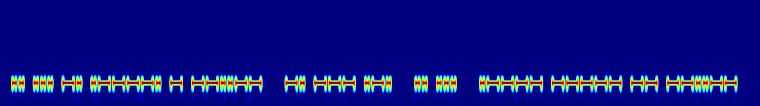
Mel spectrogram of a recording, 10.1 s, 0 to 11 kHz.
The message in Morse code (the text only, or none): ISN'T, NOR IS 10M,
